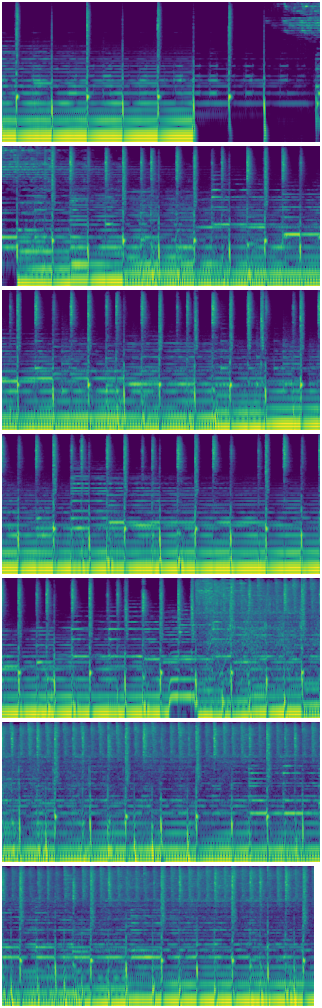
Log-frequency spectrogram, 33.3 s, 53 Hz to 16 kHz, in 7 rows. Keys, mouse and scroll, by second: 0.6 ctrl+b, 2.3 scroll down 1, 2.5 scroll up 1, 2.7 Tab, 2.9 shift+middle click, 3.1 alt+z, 3.3 Tab, 3.5 Tab, 3.7 alt+z, 4.0 click, 4.8 scroll up 1, 5.0 click, 5.8 ctrl+z, 6.5 click, 7.3-7.7 scroll up 2, 7.7 shift+middle click, 7.9 click, 8.6 click, 10.6 alt+z, 10.8 Tab, 10.9-11.2 scroll down 6, 11.2 middle click, 11.5 ctrl+s, 11.7 middle click, 11.9 scroll up 1, 12.0 alt+z, 12.3 alt+middle click, 12.6 scroll up 1, 12.8 shift+middle drag, 13.1 3, 13.2-14.4 drag, 14.4 middle click, 14.7 alt+z, 15.0 shift+middle click, 15.2 x, 15.6 scroll down 4, 15.8 middle click, 16.0 Tab, 16.1 drag, 16.4 shift+middle drag, 16.6 ctrl+s, 16.9 drag, 17.2 shift+middle click, 17.4 middle click, 17.6 scroll down 1, 17.9 middle drag, 18.0 ctrl+s, 18.1 click, 18.4 a, 19.2 drag, 19.4-21.4 middle drag, 21.4-21.8 scroll up 2, 21.6 middle click, 21.8 ctrl+s, 22.0-23.0 drag, 23.0 ctrl+h, 24.7-25.0 middle drag, 25.0 shift+scroll down 1, 25.1-25.7 shift+middle drag, 25.7 ctrl+s, 26.8 click, 27.5-28.1 middle drag, 28.1 ctrl+s, 28.2 drag, 28.5 n, 28.6 drag, 28.7 scroll down 1, 28.8-29.3 shift+middle drag, 29.3-29.7 scroll up 2, 29.4 shift+middle click, 29.7 ctrl+s, 29.8 drag, 30.1 Tab, 30.1 scroll up 1, 30.4-31.4 shift+middle drag, 31.4 Tab, 31.5 scroll down 2, 31.6-32.1 middle drag, 32.1 ctrl+s, 32.8-33.3 drag.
